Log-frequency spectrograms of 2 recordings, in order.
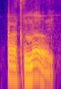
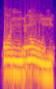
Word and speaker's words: unknown: unknown, known. The W is silent. I want to know why don't you pronounce the K? It's a silent letter.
